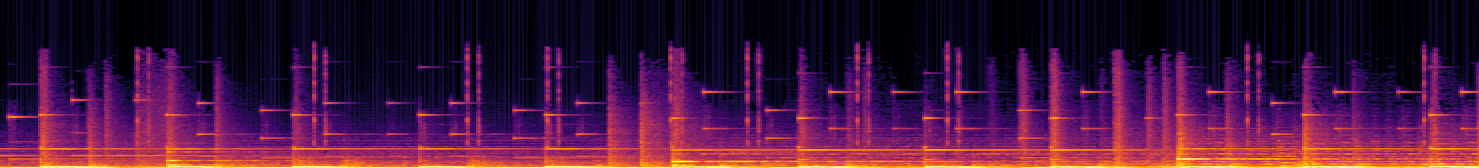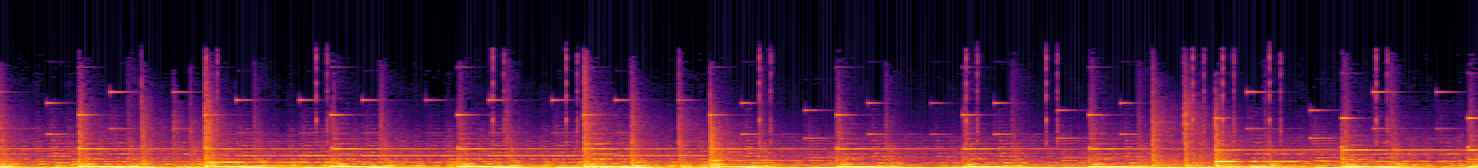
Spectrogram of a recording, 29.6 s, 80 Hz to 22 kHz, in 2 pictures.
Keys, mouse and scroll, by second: 29.3 z.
